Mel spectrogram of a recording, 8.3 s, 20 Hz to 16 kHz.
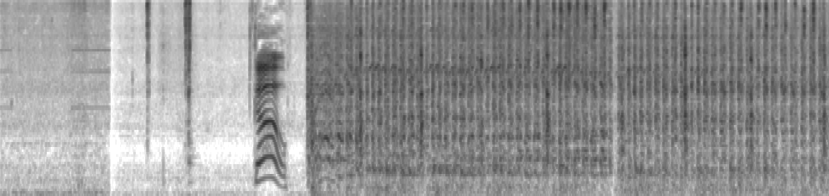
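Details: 1996 Ford F-350 diesel, 5-speed manual, run out of fuel, cranked on a jumper box after fitting new fuel filters: the starter churns steadily for seconds with no firing. Cranking no-start from fuel starvation with air in the system.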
